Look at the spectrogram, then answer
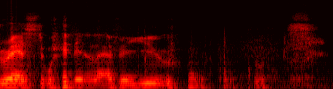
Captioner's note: chuckles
